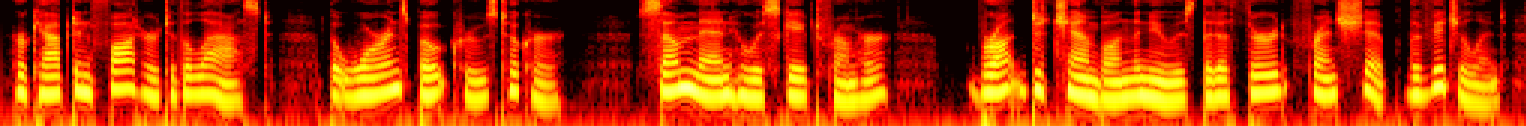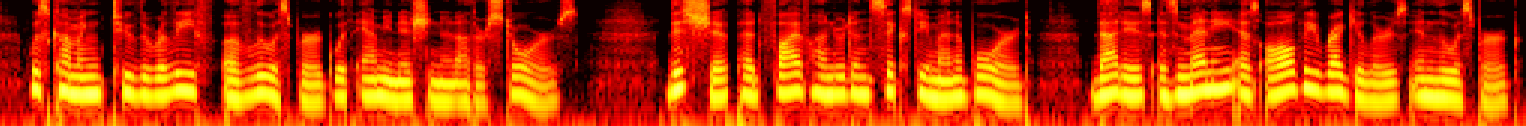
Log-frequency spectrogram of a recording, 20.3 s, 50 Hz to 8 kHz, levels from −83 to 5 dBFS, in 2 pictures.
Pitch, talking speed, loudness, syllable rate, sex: 175 Hz, 185 wpm, -17 LUFS, 4.8 syllables/s, female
